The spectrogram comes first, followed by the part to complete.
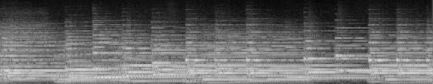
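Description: Piano quartet playing classical chamber music, the piano to the fore with chords struck about twice a second over sustained bowed strings.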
